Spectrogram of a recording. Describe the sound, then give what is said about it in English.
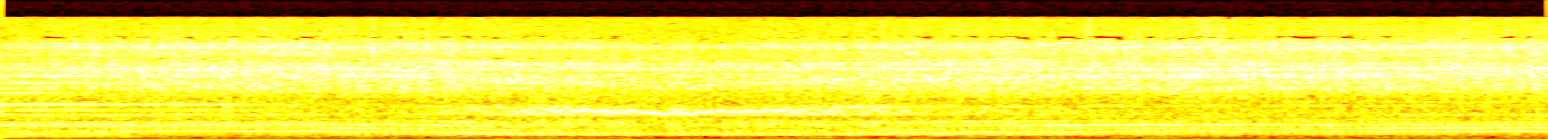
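A car engine runs loud and steady as the car heads off toward San Juan, a continuous mid-pitched motor drone with a slight rise in pitch as it pulls away. No one speaks. “Out to the car, fast.”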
